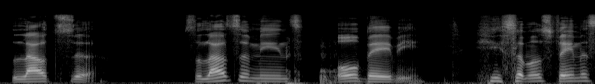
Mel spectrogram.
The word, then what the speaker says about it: Lao Tzu: up is the opposing force so this is pronounced Lao Tzu selasa means old baby he's the most famous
